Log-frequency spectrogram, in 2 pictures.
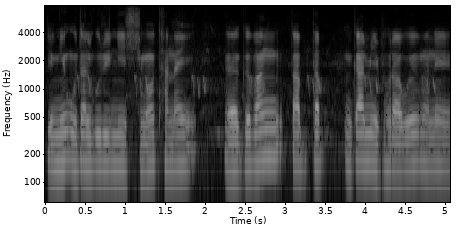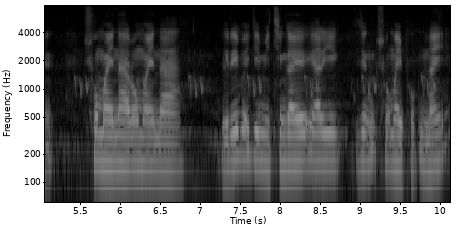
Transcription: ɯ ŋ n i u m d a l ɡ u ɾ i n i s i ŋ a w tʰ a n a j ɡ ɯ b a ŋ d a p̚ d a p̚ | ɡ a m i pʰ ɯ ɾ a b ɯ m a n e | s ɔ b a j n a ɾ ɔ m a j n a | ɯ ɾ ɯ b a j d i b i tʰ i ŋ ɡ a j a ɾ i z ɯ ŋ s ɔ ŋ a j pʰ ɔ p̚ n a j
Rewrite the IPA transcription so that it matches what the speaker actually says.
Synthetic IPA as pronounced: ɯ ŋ n i u d a l ɡ u ɾ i n i s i ŋ a w tʰ a n a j ɡ ɯ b a ŋ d a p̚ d a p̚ | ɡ a m i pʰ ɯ ɾ a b ɯ m a n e | s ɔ m a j n a ɾ ɔ m a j n a | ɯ ɾ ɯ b a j d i m i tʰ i ŋ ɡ a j a ɾ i z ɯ ŋ s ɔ m a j pʰ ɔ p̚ n a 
